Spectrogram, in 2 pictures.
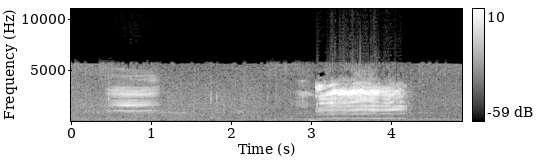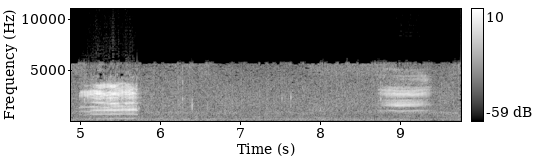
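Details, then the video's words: Blue wildebeest (brindled gnu) calling in Kruger National Park: four nasal, moaning calls spaced a few seconds apart, the loudest about a second long and the others shorter, over a steady background hiss. "Blue Wildebeest (Connochaetes taurinus) Brindled Gnu - Animal Call & Sound"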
